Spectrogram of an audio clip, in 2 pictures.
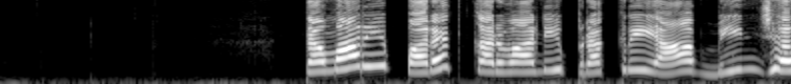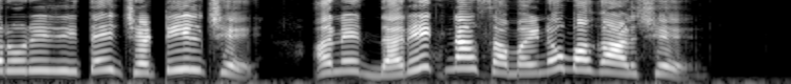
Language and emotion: Gujarati, angry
